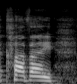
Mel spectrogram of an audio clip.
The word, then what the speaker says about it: clave: gets swapped with a clave uh i've found out that's how you put supposed to pronounce it not clav like i've been pronouncing it my whole life so i i wonder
